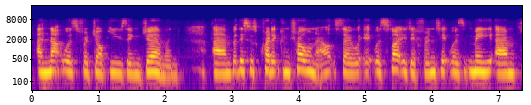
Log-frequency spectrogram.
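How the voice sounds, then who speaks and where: A British woman in her late thirties speaks as an interviewee at a medium pitch. She explains things informally and chattily, often pausing to find her words. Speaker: language teacher, interviewee. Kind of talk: informal interview answers about past jobs.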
